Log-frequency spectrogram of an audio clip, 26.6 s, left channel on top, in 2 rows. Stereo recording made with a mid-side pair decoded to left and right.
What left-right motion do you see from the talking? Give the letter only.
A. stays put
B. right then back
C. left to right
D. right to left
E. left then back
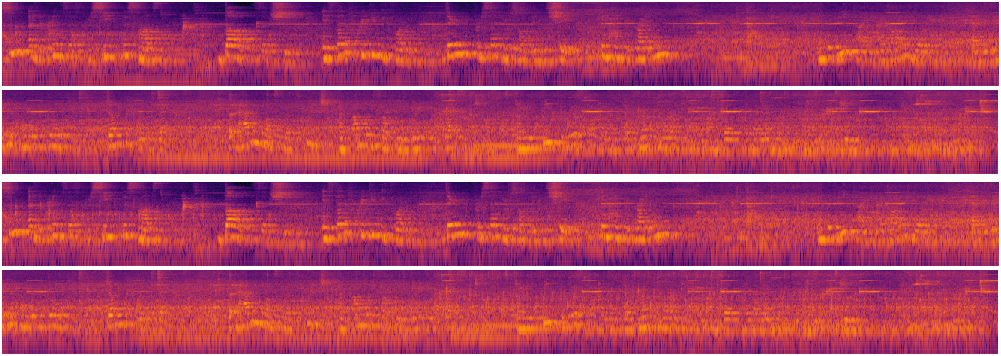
E.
